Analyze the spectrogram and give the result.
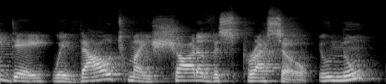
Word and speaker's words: espresso: Algumas pessoas nos Estados Unidos costumam colocar um X aí na pronúncia falando espresso. Mas a pronúncia mesmo é espresso.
